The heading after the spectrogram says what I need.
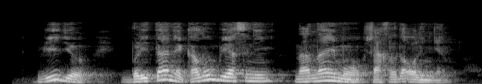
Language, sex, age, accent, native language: Uzbek, male, 25-34, Toshkent viloyati, Uzbek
